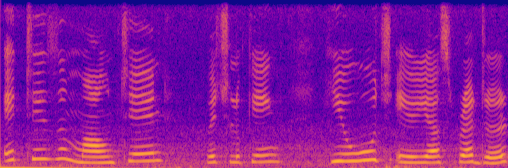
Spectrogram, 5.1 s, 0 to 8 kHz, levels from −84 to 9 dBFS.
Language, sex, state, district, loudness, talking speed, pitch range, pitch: English, female, Punjab, Kapurthala, -14 LUFS, 105 wpm, 285-360 Hz, 315 Hz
